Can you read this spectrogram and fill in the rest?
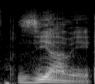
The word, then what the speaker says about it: Ziami: So in Spanish, the accent emphasizes where you're meant to emphasize the vowel. There's only so many syllables. The syllable, sorry, not the vowel. Ziami. Instead of Ziami or something like that, okay? – Ziami.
